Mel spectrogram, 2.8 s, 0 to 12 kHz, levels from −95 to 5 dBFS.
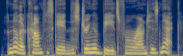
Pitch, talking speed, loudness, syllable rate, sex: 210 Hz, 220 wpm, -18 LUFS, 6.3 syllables/s, female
